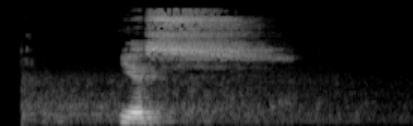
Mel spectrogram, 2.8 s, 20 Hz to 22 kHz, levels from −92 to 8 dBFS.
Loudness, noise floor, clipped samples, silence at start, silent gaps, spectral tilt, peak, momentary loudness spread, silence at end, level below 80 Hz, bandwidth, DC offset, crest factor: -24 LUFS; -70 dBFS; under 0.1%; 0.8 s; none; -2.5 dB/octave; -8 dBFS; 20 LU; 0.95 s; -80 dBFS; 16.5 kHz; under 0.1%; 22 dB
